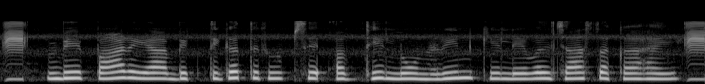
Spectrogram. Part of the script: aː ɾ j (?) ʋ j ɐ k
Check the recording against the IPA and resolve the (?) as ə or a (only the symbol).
a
